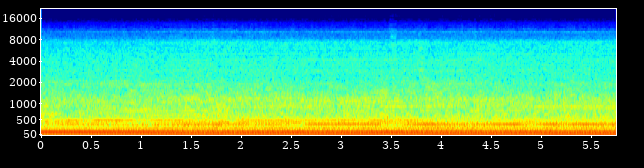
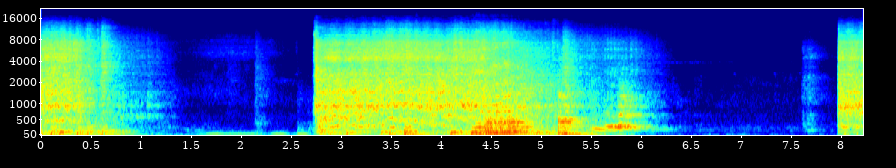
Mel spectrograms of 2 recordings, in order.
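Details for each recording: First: First start of a freshly wired engine with an LS alternator kit: steady, even drone with a constant low hum and no knocks or misses, running smoothly. Charging voltage reads far too high and is not regulating; owner wonders if the alternator is overspun. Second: Custom car's first startup: it cranks, catches in a rough loud burst, stumbles and dies. The trigger offset was set 360 degrees off; it ran fine on the crank sensor alone, and the kill switch was also wired backwards, giving no spark.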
